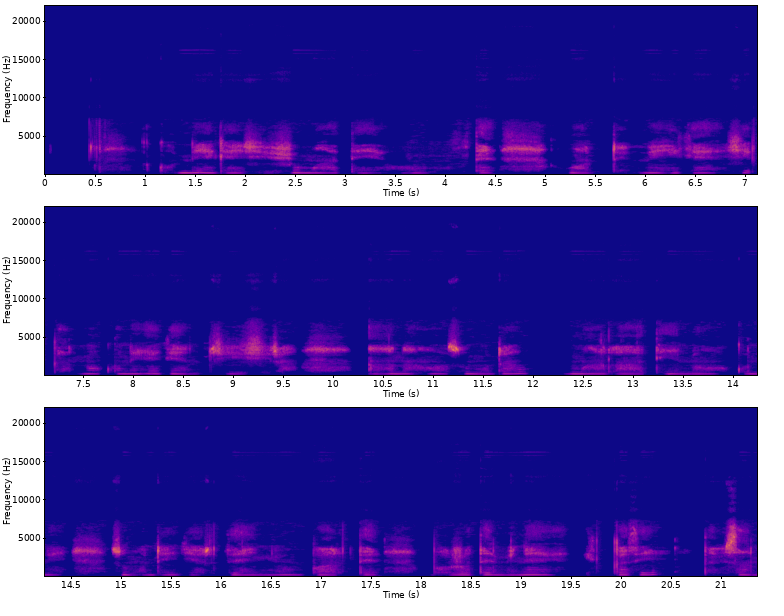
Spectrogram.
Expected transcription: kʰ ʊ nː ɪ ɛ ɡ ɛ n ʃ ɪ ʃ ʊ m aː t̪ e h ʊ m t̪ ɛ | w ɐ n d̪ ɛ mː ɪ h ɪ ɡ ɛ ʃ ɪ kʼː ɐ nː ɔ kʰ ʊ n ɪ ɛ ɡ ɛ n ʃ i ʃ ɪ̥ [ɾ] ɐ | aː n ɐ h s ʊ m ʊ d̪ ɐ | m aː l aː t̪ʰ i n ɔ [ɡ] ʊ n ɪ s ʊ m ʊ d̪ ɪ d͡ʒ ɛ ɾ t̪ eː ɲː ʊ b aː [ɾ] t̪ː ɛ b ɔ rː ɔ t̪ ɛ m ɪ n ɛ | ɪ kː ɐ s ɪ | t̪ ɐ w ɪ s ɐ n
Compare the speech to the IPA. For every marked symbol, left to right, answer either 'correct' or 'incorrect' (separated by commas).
correct, incorrect, correct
